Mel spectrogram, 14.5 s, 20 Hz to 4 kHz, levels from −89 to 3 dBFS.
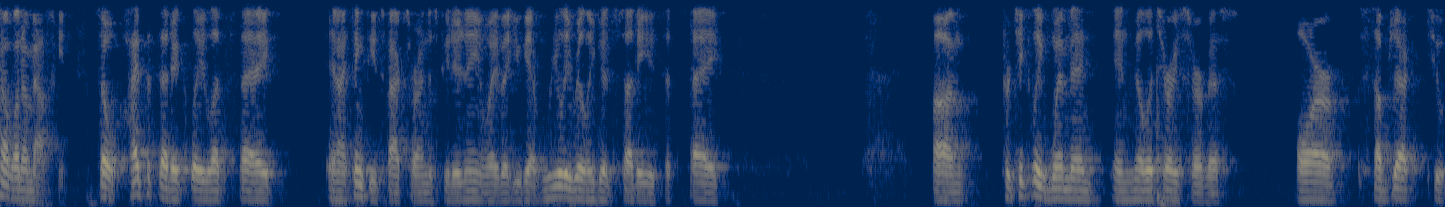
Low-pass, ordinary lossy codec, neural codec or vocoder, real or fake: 3.6 kHz; Opus, 16 kbps; none; real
